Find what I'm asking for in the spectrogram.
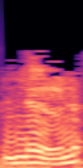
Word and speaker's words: Nun: And it looks like Nun, but we actually, it's pronounced Noon. So Brother Joe, if you will, we'll go ahead and switch it over to Noon.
